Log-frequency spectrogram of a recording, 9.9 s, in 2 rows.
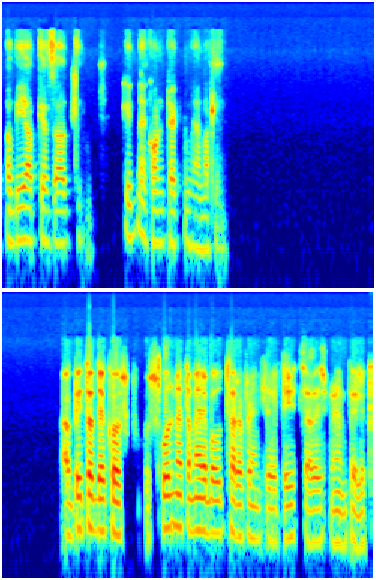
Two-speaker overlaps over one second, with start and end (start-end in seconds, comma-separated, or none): none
